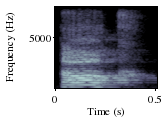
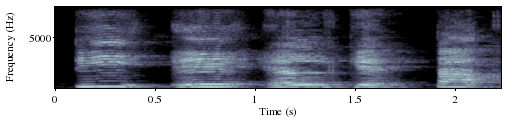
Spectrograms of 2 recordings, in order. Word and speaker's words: talk: is there with us talk okay t a l k we will call that is a talk but actually L is silent here so that's why the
